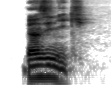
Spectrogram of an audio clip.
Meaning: benzenic
- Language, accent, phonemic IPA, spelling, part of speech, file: French, France, /bɛ̃.ze.nik/, benzénique, adjective, LL-Q150 (fra)-benzénique.wav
